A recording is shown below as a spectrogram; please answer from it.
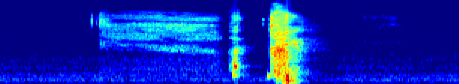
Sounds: Sneeze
